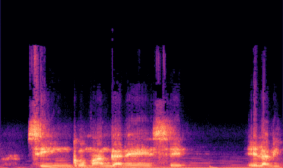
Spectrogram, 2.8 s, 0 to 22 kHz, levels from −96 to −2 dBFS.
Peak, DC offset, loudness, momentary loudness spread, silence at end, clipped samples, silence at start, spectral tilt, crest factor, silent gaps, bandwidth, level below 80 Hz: 0 dBFS; under 0.1%; -13 LUFS; 19 LU; 0 s; under 0.1%; 0 s; -3 dB/octave; 14 dB; none; 16 kHz; -32 dBFS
